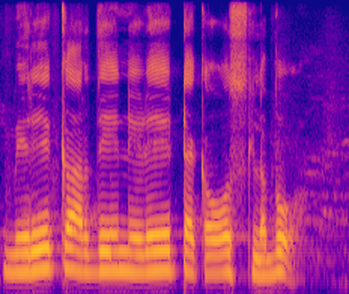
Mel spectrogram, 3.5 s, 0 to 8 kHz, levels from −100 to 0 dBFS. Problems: background conversations at intervals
